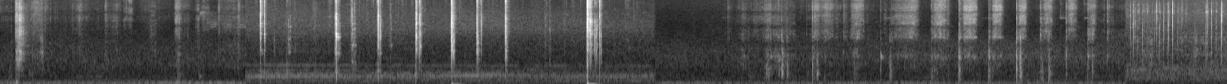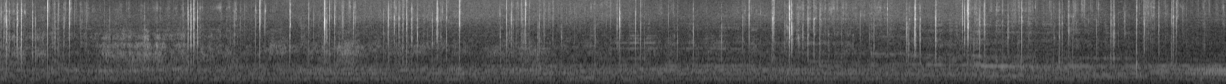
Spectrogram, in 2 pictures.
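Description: Weathered scrap wood boards knocking and clattering against each other as they are picked up and laid down on a pile, a scatter of sharp wooden knocks, the loudest about eight seconds in.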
